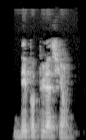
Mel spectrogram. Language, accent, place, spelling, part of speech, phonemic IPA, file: French, France, Lyon, dépopulation, noun, /de.pɔ.py.la.sjɔ̃/, LL-Q150 (fra)-dépopulation.wav
- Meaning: depopulation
